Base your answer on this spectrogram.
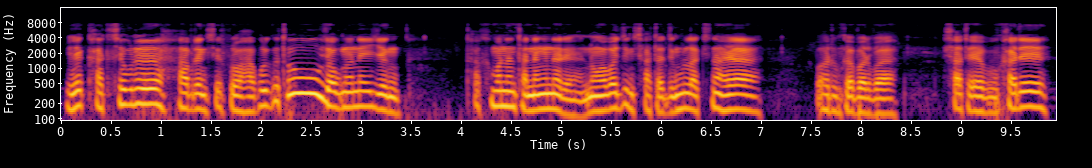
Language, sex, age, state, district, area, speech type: Bodo, male, 60+, Assam, Udalguri, rural, spontaneous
